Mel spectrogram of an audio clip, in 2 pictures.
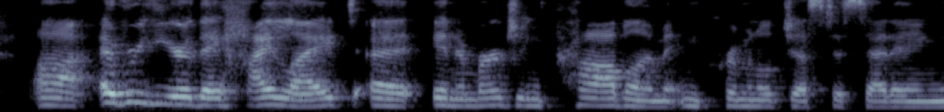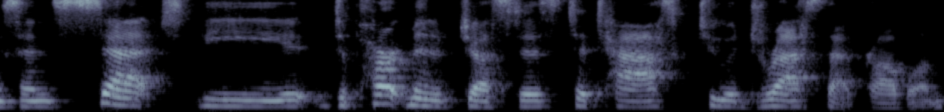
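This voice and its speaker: A woman with an American accent and a normal speaking voice, fairly low in pitch with ordinary pitch variation, at a moderate pace on a very clean recording with a silent background. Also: hardly any pauses. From US Northeast, outside Boston. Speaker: neuropsychologist and professor. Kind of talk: conference talk.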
